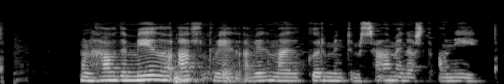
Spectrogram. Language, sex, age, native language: Icelandic, female, 30-39, Icelandic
